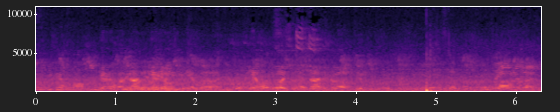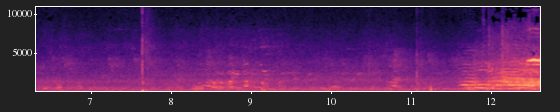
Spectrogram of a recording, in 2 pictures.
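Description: Young men shout to each other across an outdoor field.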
